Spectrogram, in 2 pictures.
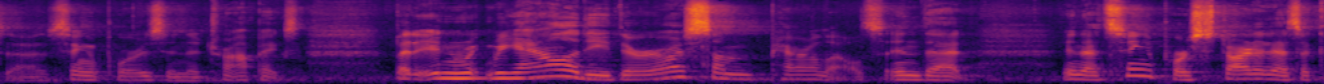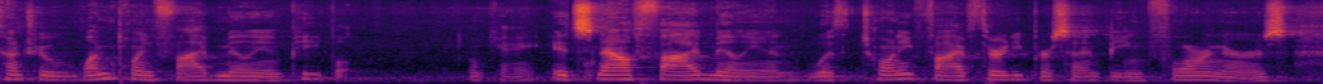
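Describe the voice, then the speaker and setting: A man's voice: medium pitch, a little hiss or hum. A man with an American accent speaking animatedly on a panel, repeating words as he thinks. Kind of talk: panel discussion.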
